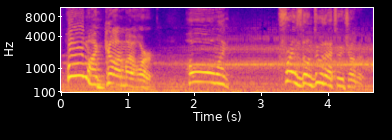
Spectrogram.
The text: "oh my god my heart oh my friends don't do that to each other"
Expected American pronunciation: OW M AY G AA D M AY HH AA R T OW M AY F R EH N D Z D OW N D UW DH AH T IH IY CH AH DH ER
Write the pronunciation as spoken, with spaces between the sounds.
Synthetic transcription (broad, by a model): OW M AY G AA D M AY HH AA R T OW M AY F R EH N D Z D OW N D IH DH AH T IH IY CH AH DH ER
